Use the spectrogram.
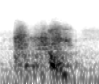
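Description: A door bolt on a door at the mission in San Linda slides shut in one grating, scraping stroke of just under a second, with a short clunk partway through as it catches. No voices.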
